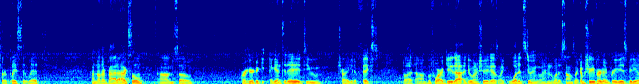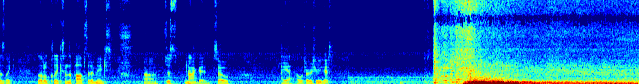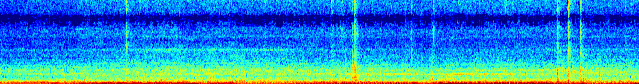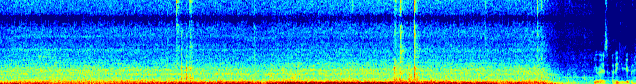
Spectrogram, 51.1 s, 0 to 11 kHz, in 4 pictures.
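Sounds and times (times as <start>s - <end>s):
car engine starting and running: 20.6s - 50.2s
sharp axle clicks: 25.9s - 39.8s, 41.5s - 44.4s, 46.0s - 47.0s.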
